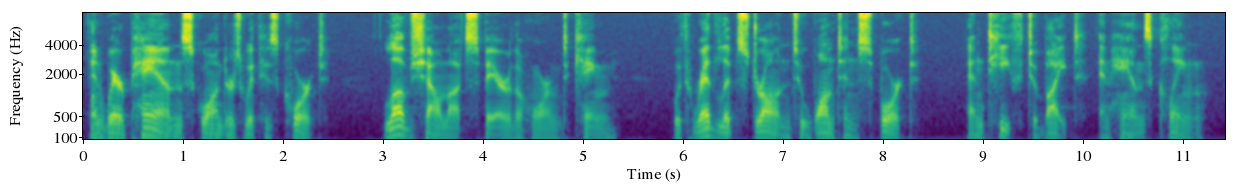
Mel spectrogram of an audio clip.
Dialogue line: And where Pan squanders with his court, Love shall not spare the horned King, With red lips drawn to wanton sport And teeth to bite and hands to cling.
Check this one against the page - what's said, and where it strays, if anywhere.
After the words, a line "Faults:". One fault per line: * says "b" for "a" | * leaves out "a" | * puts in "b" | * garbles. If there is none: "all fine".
And where Pan squanders with his court, Love shall not spare the horned King, With red lips drawn to wanton sport And teeth to bite and hands cling.
Faults:
* leaves out "to"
